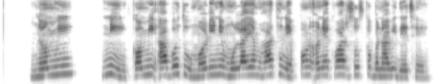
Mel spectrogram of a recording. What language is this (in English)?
Gujarati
